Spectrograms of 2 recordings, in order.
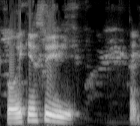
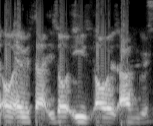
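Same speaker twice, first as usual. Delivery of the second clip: ordinary delivery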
